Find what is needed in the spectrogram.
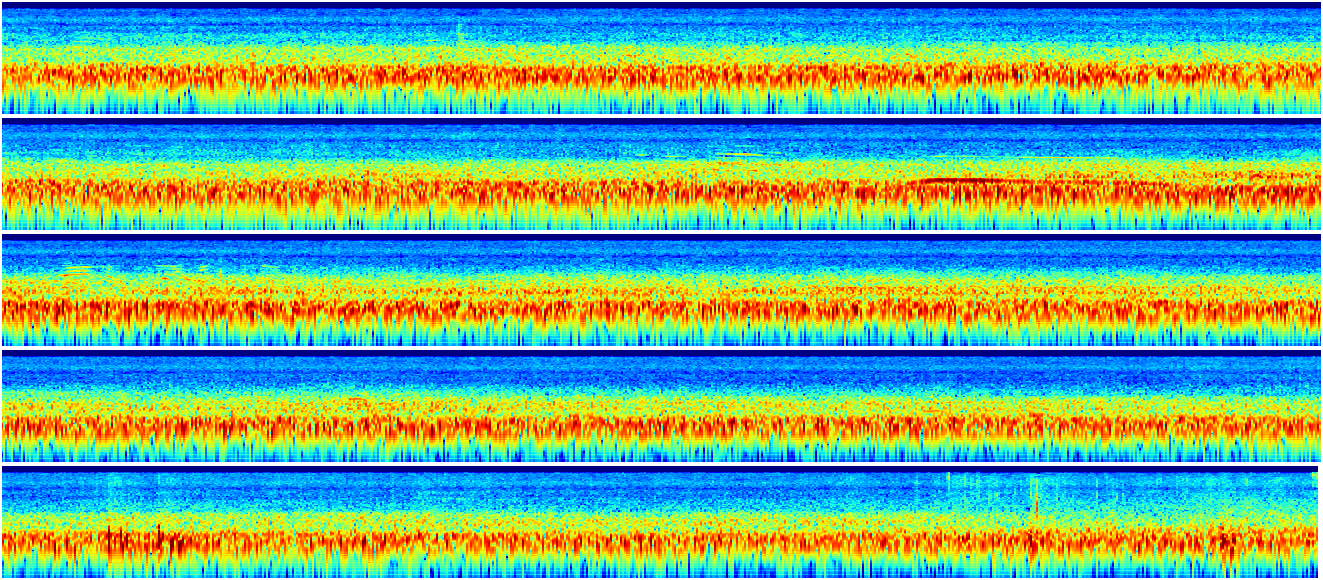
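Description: Steady outdoor background hum with a low drone running through it and distant voices, a few short high chirps in the first half, and a couple of sharp knocks near the end.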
